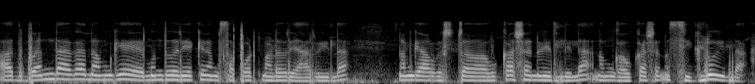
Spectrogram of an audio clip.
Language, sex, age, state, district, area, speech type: Kannada, female, 45-60, Karnataka, Mysore, urban, spontaneous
